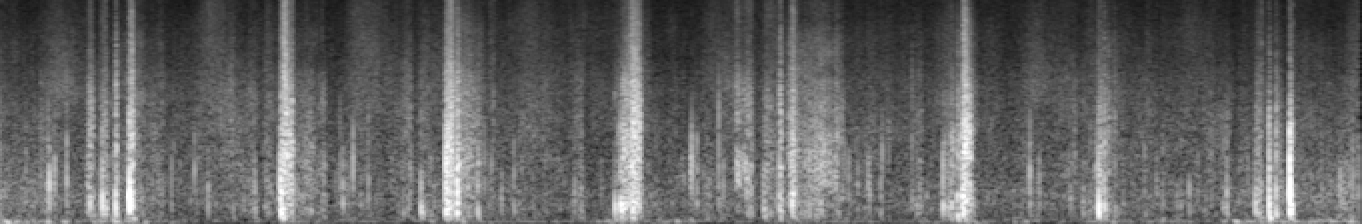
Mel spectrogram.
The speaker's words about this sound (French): Des pas monophoniques.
